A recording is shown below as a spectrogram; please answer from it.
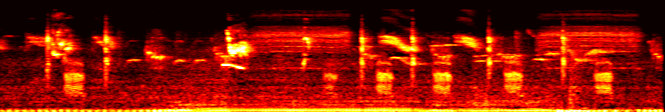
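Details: Asian pied starling recording for training captive birds, with flowing river sounds mixed in: scattered squawks, clicks and short whistles over a steady low rushing background.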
